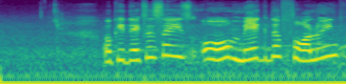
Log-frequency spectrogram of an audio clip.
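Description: A young woman speaks clearly into a microphone, heard through a loudspeaker.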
